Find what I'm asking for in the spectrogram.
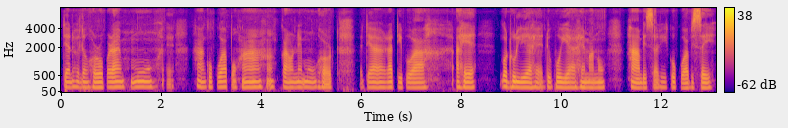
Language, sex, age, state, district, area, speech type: Assamese, female, 30-45, Assam, Sivasagar, rural, spontaneous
